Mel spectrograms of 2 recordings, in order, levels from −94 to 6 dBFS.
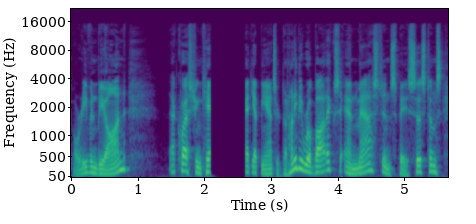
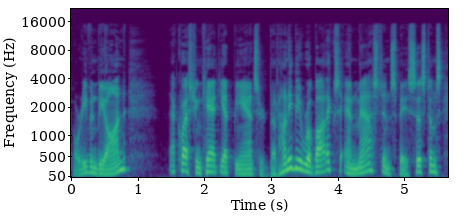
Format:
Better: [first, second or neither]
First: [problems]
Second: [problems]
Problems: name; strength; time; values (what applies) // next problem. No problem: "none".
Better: second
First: audio freezing; at 2 s for 0.5 s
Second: none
